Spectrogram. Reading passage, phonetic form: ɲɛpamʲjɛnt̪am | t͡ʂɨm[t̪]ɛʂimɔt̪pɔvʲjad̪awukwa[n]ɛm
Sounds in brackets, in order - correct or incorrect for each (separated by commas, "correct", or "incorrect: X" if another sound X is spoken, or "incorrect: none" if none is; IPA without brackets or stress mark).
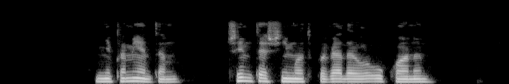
correct, correct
